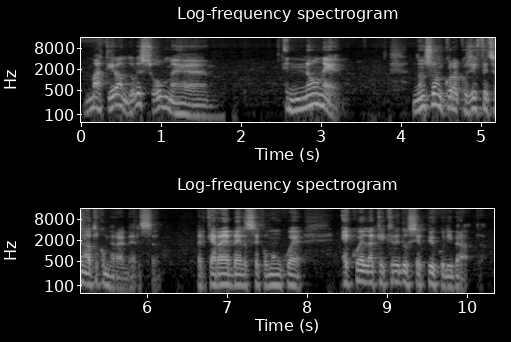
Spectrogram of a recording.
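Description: A man discussing a TV episode on a livestream, talking emphatically and stretching or rushing phrases for stress. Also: medium pitch, expressive, darkish tone. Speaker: series commentator.

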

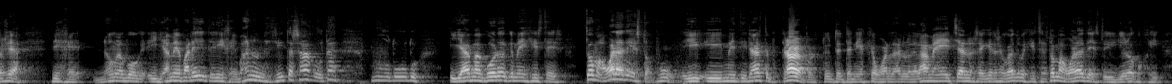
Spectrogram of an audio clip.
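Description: Chatty male interviewer, mid-pitched. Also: a bit bright. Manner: chatty, recalls shared events and asks reflective questions. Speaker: interviewer and host. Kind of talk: casual interview chat.

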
